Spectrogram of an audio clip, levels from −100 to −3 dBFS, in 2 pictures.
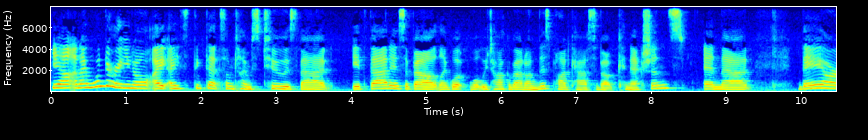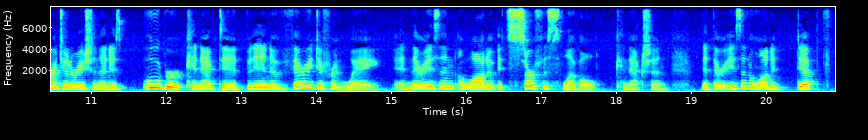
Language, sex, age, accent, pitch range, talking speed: English, female, 40-59, American, 175-220 Hz, 180 wpm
